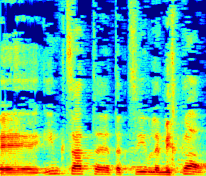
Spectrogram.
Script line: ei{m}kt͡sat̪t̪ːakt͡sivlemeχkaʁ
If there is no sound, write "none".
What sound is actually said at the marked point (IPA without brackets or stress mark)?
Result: m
